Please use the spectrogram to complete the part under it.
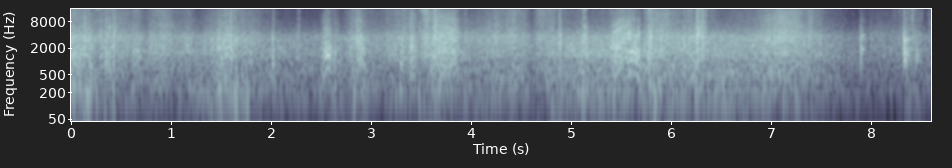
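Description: Split firewood clatters softly into a bag.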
